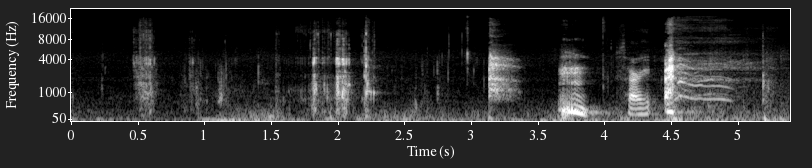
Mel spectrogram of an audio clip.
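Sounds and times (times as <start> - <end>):
slurping through a juice box straw: 0.4 - 3.0
speech: 4.2 - 4.7.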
